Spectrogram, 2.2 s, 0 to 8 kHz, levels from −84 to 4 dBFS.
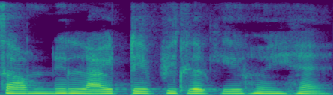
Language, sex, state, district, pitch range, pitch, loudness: Hindi, female, Jharkhand, Ranchi, 165-180 Hz, 170 Hz, -16 LUFS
